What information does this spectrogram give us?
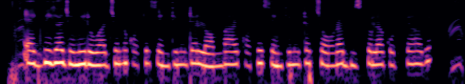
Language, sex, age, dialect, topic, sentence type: Bengali, female, 25-30, Standard Colloquial, agriculture, question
